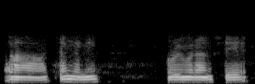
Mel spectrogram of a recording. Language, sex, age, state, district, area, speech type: Manipuri, male, 18-30, Manipur, Kangpokpi, urban, conversation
